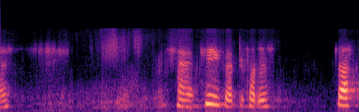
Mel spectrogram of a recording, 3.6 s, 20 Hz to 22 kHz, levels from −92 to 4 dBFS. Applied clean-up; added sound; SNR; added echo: neural separator model SepFormer DNS4.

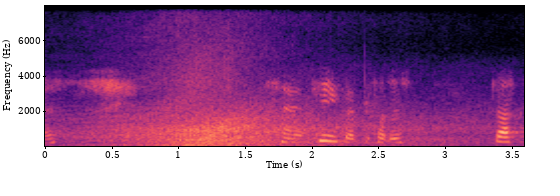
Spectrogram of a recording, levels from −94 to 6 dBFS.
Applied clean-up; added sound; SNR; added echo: none; Motor vehicle (road); 0 dB; none.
